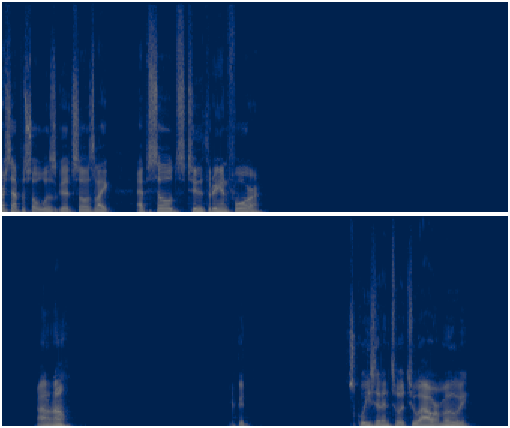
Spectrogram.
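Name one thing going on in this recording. A man talks with animation close to a microphone, pausing now and then.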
